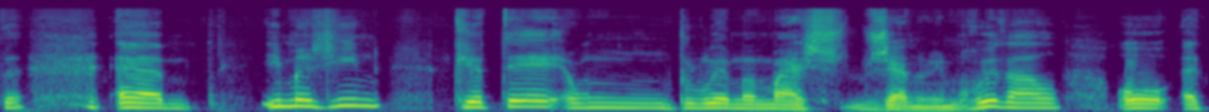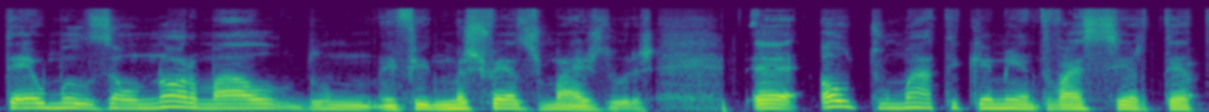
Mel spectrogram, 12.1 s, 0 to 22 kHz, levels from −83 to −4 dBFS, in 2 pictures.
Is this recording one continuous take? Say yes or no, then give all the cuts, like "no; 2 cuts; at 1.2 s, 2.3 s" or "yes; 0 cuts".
yes; 0 cuts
